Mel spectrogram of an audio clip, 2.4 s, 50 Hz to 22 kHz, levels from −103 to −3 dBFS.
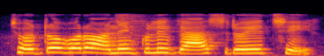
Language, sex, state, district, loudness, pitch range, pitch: Bengali, female, West Bengal, Alipurduar, -13 LUFS, 275-315 Hz, 290 Hz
